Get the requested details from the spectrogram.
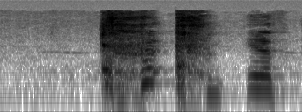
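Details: Adult woman giving a Labor Day campaign speech in Cleveland, mid coughing fit: three harsh, closely spaced coughs; she jokes about being allergic, later attributed to seasonal allergies.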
